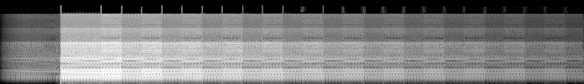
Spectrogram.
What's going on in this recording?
This is a sound effect I created using ChipTone.
emergency, horror, chiptone, signal, tension, attention, danger, taunt, sfx, effect, siren, attack, slow, warning, alarm, sound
